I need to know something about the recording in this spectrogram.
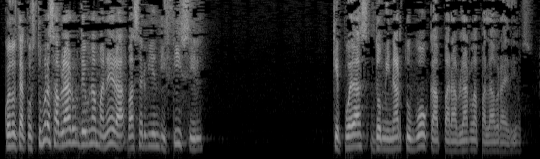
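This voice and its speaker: A man's voice: on the high side, moderate pace. A man preaching a sermon, repeating key words and asking the congregation for amens. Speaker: pastor.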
